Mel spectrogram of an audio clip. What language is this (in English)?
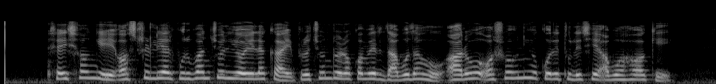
Bangla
